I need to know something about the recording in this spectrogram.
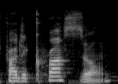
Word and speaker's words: Project X Zone: later found out that the x is cross so it's project cross zone japanese is weird that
